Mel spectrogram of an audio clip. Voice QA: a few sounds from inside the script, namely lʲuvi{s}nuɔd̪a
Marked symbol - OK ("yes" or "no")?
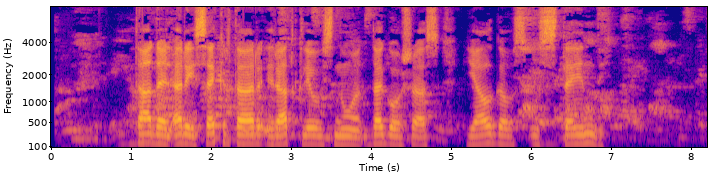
yes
